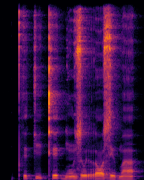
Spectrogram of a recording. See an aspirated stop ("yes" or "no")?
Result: yes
